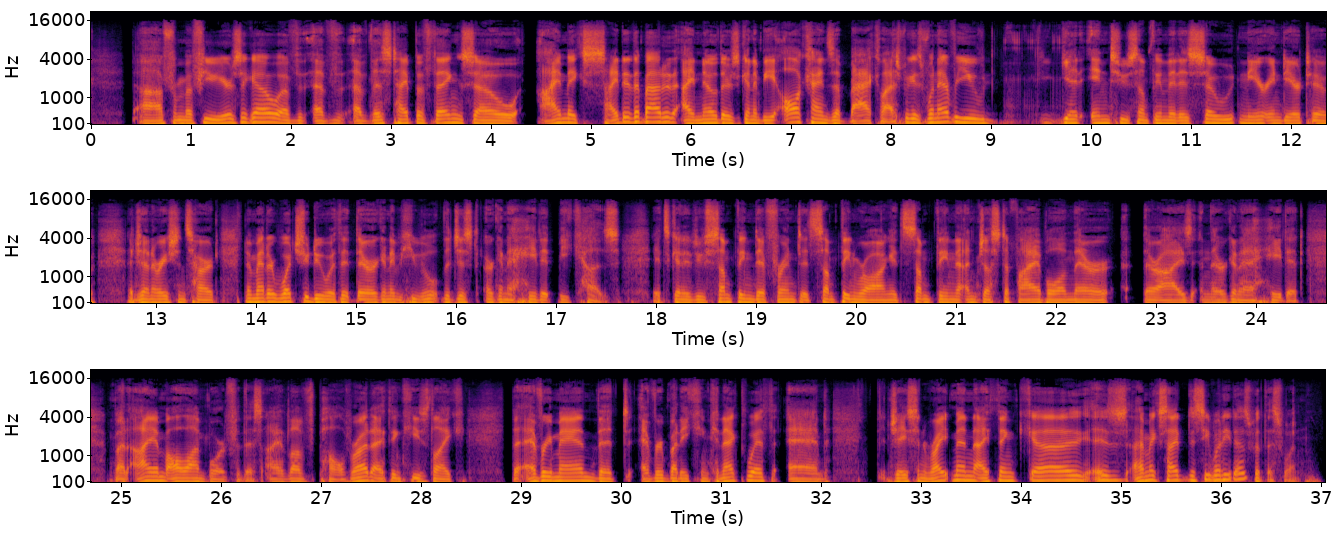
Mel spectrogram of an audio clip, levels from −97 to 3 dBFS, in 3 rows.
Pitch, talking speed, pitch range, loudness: 115 Hz, 205 wpm, 105-135 Hz, -23 LUFS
